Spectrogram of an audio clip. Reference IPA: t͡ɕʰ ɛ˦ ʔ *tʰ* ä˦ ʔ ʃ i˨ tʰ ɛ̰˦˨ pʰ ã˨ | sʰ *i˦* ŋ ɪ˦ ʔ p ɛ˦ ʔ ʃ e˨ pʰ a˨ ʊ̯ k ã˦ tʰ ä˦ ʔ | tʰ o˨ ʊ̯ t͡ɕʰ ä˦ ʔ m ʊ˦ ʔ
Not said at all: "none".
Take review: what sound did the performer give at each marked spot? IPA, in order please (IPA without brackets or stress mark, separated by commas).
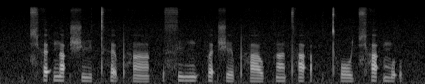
n, i˦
